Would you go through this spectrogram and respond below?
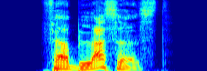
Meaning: second-person singular subjunctive I of verblassen
- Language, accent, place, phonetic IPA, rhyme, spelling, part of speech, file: German, Germany, Berlin, [fɛɐ̯ˈblasəst], -asəst, verblassest, verb, De-verblassest.ogg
